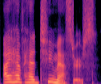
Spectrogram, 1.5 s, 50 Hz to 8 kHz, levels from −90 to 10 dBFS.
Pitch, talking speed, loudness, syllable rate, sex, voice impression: 265 Hz, 195 wpm, -17 LUFS, 4.4 syllables/s, female, feminine, adult-like, tensed, slightly powerful, bright, soft, raspy, intellectual, friendly, reassuring, elegant, lively, kind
